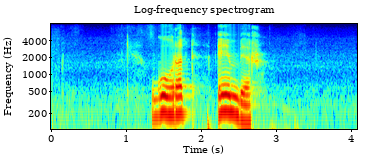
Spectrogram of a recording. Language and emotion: Russian, neutral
